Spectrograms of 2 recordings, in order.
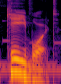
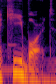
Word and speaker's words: keyboard: Очень многие произносят его как keyboard вместо keyboard. Возможно, вы быстрее запомните правильное произношение, если разделите это слово на два.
